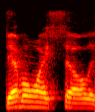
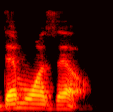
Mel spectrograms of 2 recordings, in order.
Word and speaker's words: demoiselle: I live in a country where the second language is French, so I don't want to sound too effete here, but Demo I Sell is true. That is the pun reference, but the actual French pronunciation, demoiselle.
